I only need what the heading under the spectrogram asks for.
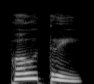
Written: ಪೌತ್ರಿ

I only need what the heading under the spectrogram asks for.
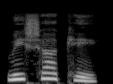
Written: ವಿಶಾಖ

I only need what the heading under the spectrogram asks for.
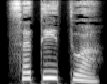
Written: ಸತೀದೇವಿ

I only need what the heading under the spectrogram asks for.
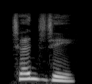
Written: ಚೆಜ್ಜ

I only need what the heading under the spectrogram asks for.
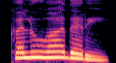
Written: ಕೋಲಾವತಾರ

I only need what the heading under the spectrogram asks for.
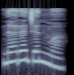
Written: ನರಜನ್ಮ

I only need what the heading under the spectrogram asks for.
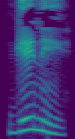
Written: ಗೆಣೆ

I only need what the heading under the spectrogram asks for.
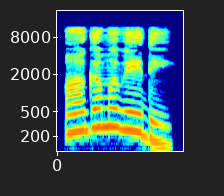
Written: ಆಗಮವಿದ

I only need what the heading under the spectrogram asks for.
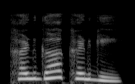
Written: ಖಡ್ಗಾಖಡ್ಗಿ

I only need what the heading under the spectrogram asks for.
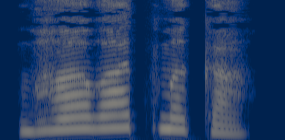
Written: ಭಾವಾತ್ಮಕ

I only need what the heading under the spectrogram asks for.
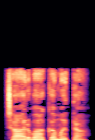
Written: ಚಾರ್ವಾಕಮತ

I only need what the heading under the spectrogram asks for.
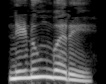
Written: ನಿಡುಂಬರೆ

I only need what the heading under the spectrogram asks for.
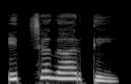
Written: ಇಚ್ಚೆಗಾರ್ತಿ

